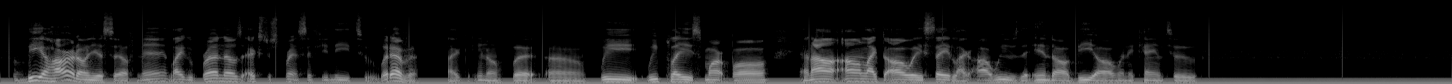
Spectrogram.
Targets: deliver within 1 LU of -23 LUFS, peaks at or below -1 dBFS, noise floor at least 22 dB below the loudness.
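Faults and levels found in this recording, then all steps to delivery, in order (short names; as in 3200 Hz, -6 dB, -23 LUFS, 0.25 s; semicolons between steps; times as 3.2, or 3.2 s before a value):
clicks 11; hum 50 Hz; harmonics up to 250 Hz; hum level -34 dBFS; loudness -30.5 LUFS; peak -12.0 dBFS; loudness target -23.0 LUFS
-> de-click; notches 50/100/150/200/250 Hz; gain +7.5 dB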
